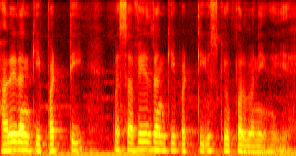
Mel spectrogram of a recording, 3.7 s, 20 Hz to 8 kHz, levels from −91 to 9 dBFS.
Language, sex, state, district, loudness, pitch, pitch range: Hindi, male, Uttar Pradesh, Shamli, -19 LUFS, 130 Hz, 115-135 Hz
